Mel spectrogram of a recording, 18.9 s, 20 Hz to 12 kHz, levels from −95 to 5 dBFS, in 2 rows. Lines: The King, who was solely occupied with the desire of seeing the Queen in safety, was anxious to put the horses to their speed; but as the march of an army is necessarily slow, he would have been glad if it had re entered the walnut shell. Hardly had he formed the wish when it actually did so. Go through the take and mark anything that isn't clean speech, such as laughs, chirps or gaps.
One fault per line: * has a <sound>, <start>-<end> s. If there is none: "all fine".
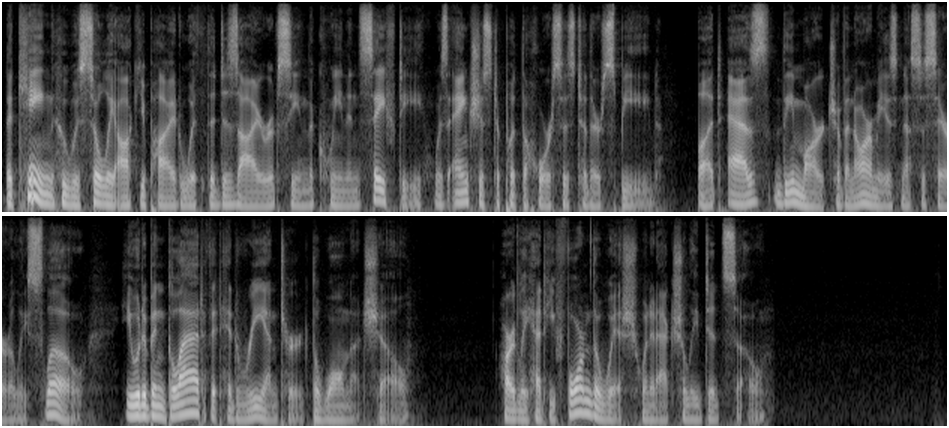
all fine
